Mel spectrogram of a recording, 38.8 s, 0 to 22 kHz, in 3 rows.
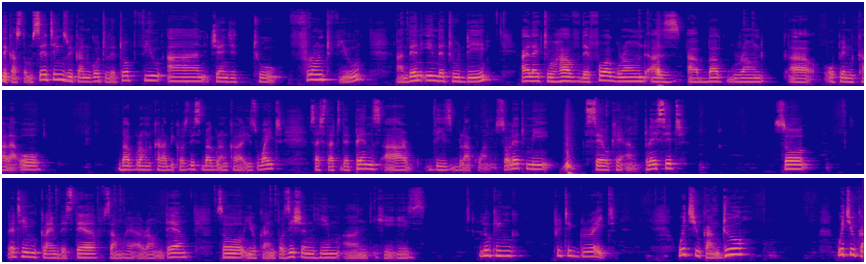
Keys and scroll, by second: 28.3 ctrl+alt+shift+d, 31.1 Escape, 35.4 ctrl+shift+t, 36.2 ctrl+t.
